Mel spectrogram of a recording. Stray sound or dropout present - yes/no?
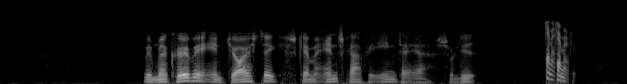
yes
